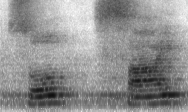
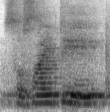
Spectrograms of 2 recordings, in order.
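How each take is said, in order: First: "society" very slowly in separate syllables. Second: Said in the usual way. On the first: Shown as a demonstration. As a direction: break "society" into so-ci-e-ty with gaps. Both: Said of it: "First divide the word into syllables".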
